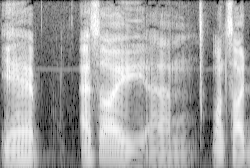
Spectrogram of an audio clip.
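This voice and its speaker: With an Australian accent, a man speaks with ordinary pitch variation. The recording is very clean, the background silent. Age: 40s. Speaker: police officer. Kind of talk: casual chat.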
